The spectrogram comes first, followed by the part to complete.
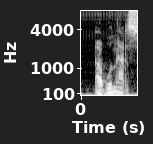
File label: "abonar", Catalan; to subscribe; to return a deposit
